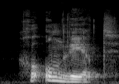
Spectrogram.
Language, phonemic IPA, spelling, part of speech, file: Dutch, /ɣəˈʔɔnʋɪːrt/, geonweerd, verb, Nl-geonweerd.ogg
- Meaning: past participle of onweren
